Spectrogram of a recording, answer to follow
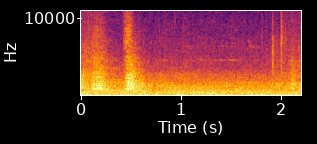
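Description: Steady room noise with a faint low hum, and a couple of faint short sounds, one about half a second in and one near the end.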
